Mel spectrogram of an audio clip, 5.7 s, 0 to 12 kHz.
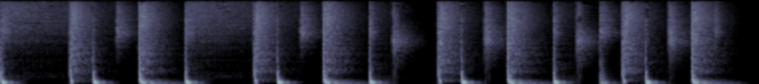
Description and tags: Chilly Billy 87BPM
A chilling drum loop perfect for modern zouk music. Made with FL Studio (87 BPM).
beat, drum, loop, zouk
